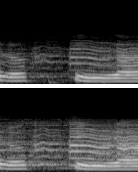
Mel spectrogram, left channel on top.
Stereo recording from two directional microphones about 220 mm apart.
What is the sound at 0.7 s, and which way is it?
Music, 45° right (ahead or behind).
